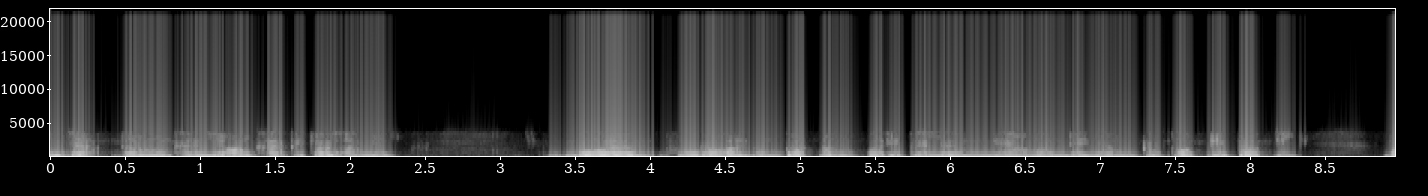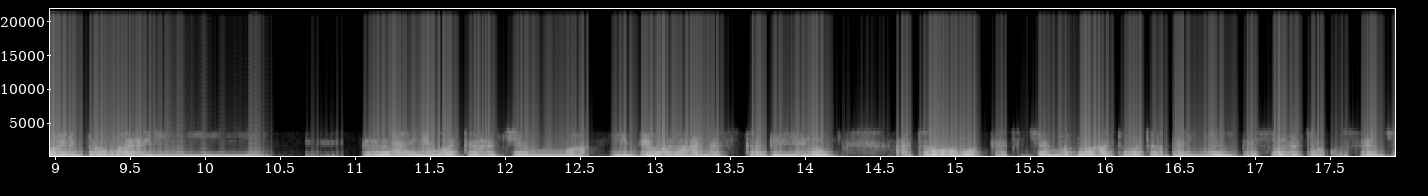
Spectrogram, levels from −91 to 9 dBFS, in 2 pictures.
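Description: From start to finish the speech sounds thin, slightly rough and synthetic, with nothing above 4 kHz and a grainy, processed edge on every syllable. That is the G.729 codec at 8 kbit/s. Instead of sending the waveform, it rebuilds the speech every 10 ms from a model of the vocal tract, a pitch predictor and a handful of pulses, so fine detail and all the upper band are lost. The damage is plainly audible.

Throughout, a steady robotic buzz at 100 Hz rides on the speech, rattling whenever sound is present and dropping away in the gaps. This is buffer tearing. The program filling a ring buffer and the hardware draining it have drifted out of step, so they cross inside every period, which points to periods of about 10 ms. In each period something like two fifths of the audio is stale material from roughly 30 ms earlier, spliced in with hard joins on either side.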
